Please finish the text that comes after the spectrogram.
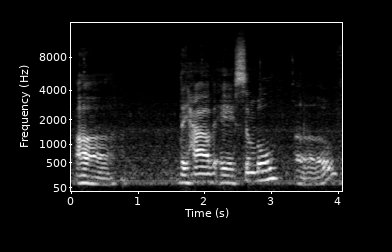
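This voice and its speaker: A man's voice: mid-range voice, sing-song, extremely slow. A man running a tabletop game as game master, narrating with playful laughs and many fillers. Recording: noisy room recording.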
